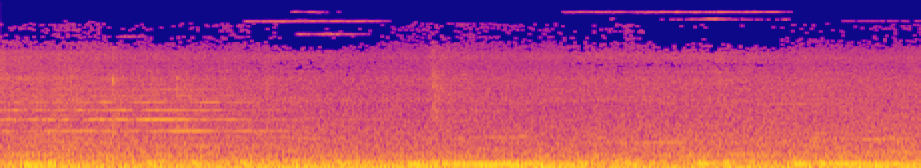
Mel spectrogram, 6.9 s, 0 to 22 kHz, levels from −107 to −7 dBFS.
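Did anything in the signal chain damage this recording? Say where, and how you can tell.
Yes. The damage sits at the codec stage and runs through the whole clip. Nothing is present above 17.2 kHz, a hard treble ceiling rather than a natural roll-off. The sound has a watery, swirling quality, with plainly audible artefacts as weak spectral detail flickers on and off. That points to MP3 compression, likely at a low bitrate around 48 kbps. Short of bits, the encoder cut the top band and discarded quiet frequency lines frame by frame.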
